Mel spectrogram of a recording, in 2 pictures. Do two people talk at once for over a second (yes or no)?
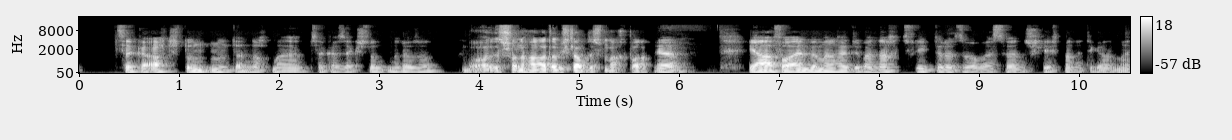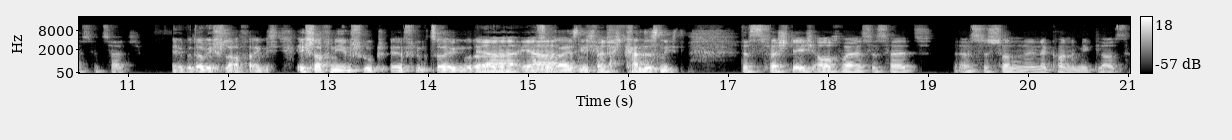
yes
